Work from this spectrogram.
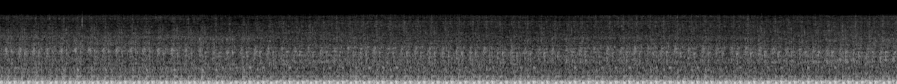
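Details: Kawasaki Vulcan 1600 V-twin, loud lumpy idle about 220 thumps a minute, uneven beat; left cylinder's plug stays wet. Owner removes a plug wire to tell bad coil from bad plug wire; no change heard.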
